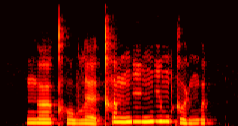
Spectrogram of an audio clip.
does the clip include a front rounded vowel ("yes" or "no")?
yes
